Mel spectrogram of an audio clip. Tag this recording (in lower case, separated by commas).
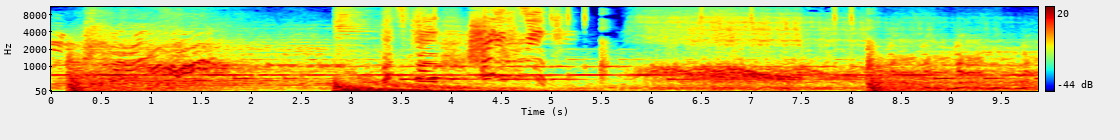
music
